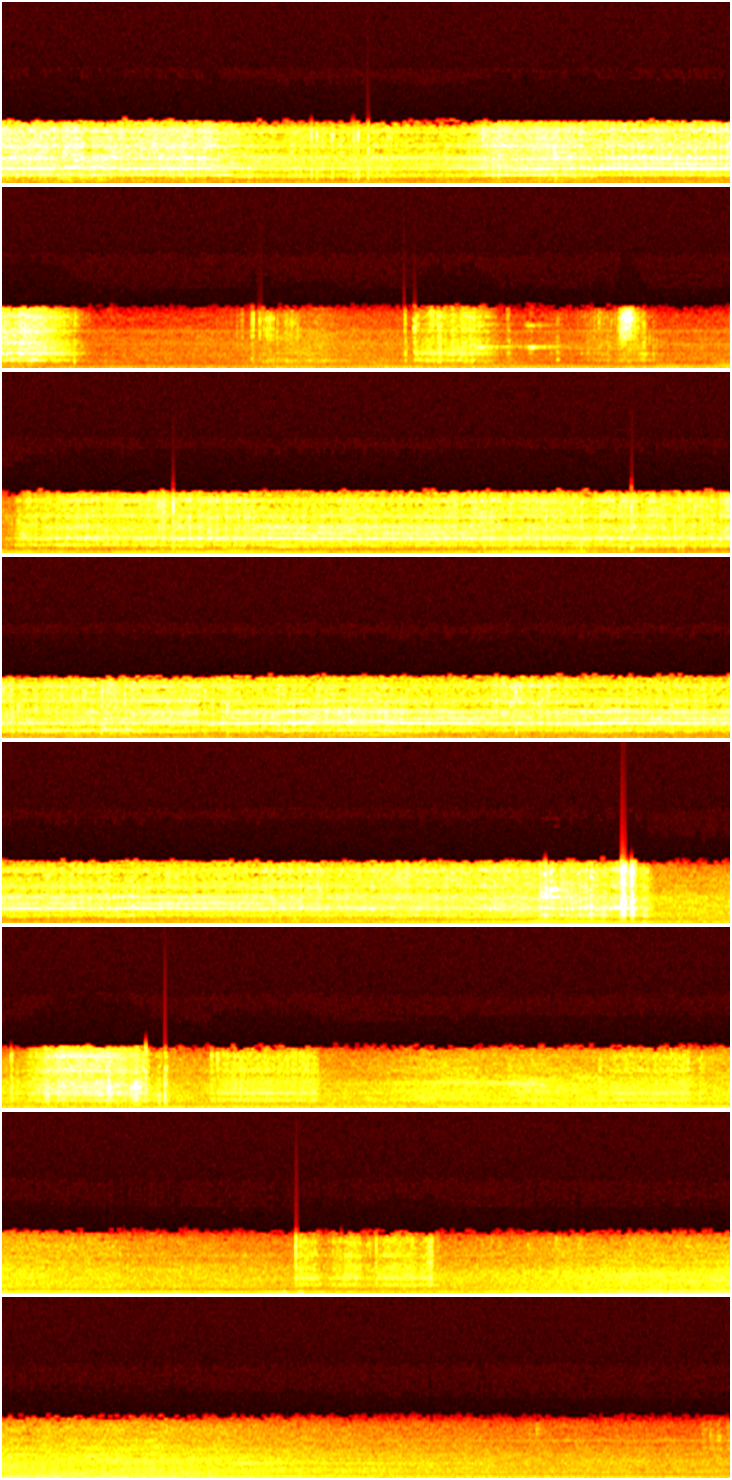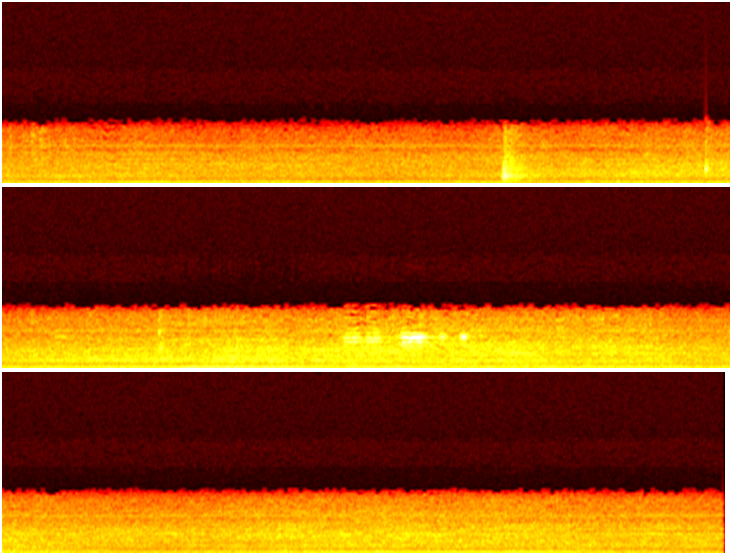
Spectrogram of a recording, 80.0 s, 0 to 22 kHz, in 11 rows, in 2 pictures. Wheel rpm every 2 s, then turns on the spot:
160, 120, 120, 140, 10, 20, 20, 50, 110, 110, 110, 110, 110, 120, 110, 110, 120, 90, 70, 40, 0, 30, 0, 30, 10, 0, 0, 0, 0, 0, 0, 0, 0, 0, 0, 0, 0, 0, 0, 0.
12-14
